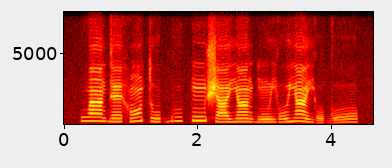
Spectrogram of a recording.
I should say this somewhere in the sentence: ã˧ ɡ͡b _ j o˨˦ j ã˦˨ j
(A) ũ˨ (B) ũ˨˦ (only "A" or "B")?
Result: A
